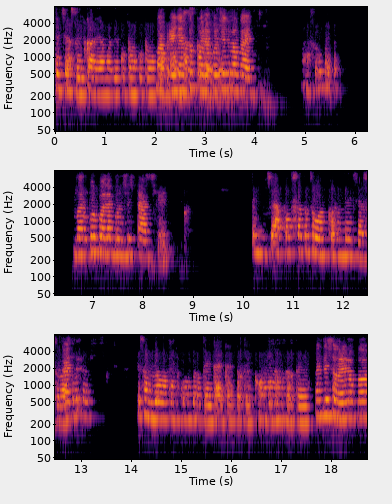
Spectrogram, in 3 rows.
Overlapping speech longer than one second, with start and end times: 2.0-3.4

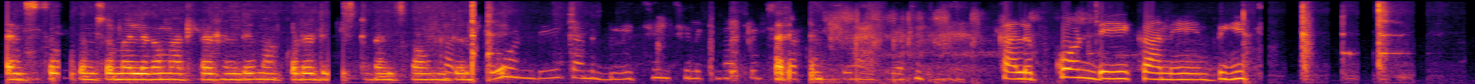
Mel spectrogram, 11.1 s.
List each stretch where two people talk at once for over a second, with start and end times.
none

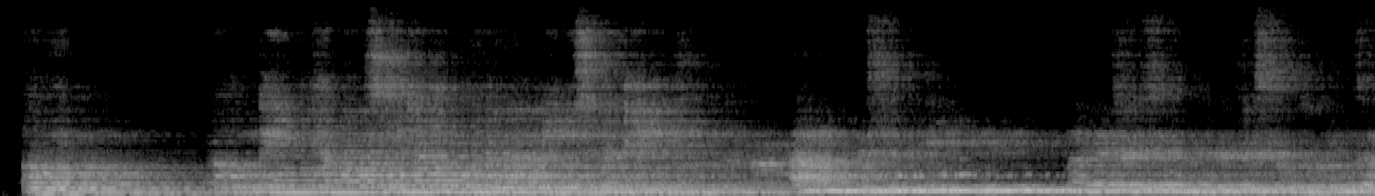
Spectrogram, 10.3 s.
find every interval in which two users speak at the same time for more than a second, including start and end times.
none

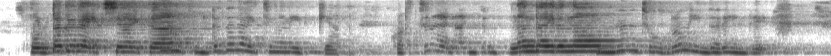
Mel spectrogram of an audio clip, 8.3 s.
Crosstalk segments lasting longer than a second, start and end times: none

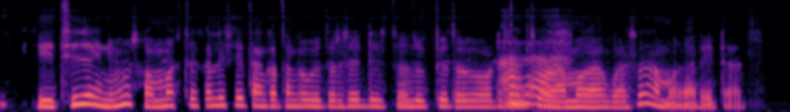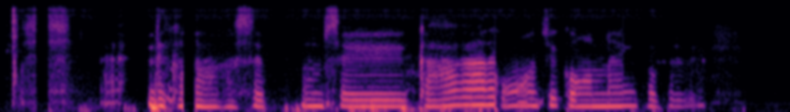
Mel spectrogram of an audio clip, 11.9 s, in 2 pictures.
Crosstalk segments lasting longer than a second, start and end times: none

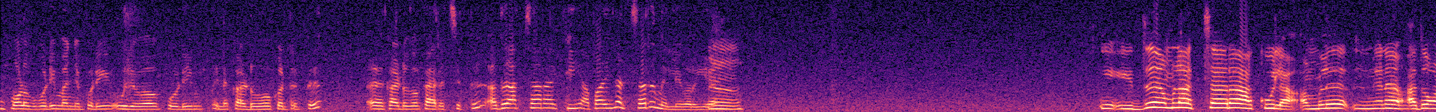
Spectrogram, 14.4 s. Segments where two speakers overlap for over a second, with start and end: none

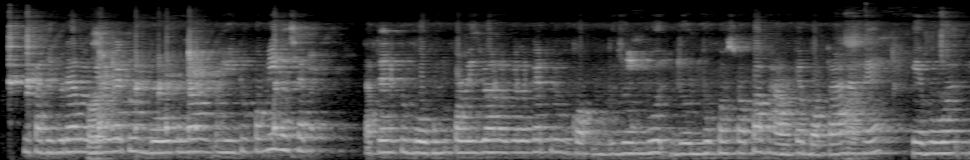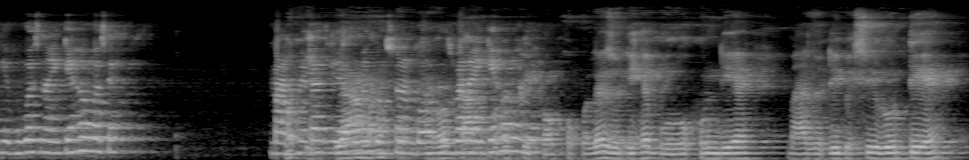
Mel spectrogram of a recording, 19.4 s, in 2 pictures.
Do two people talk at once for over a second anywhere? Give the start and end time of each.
12.6-15.0

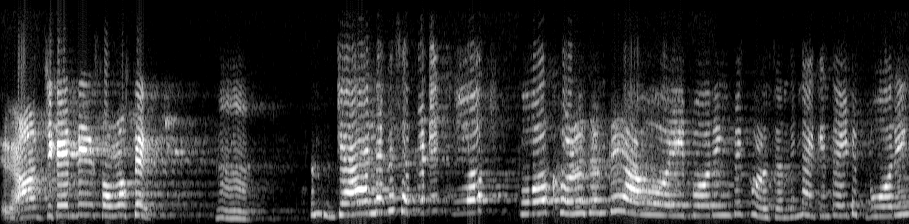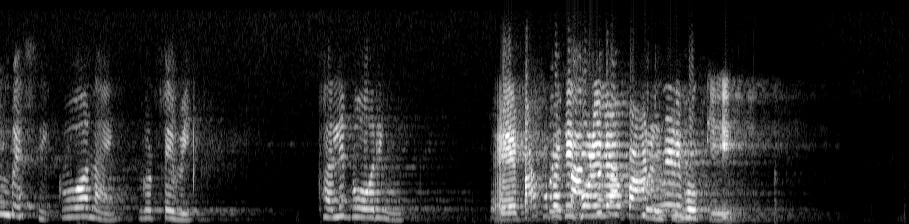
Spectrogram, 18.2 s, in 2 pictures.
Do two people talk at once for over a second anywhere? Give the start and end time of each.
14.6-16.0

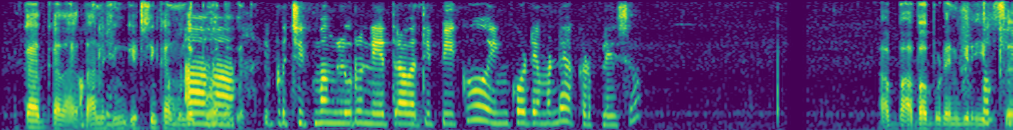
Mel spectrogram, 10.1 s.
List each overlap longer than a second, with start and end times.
none

